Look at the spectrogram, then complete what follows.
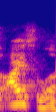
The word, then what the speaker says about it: Isola: mmm-hmm Isola is amazing whether it's Isola Isola I looked it up into one of those youtube pronunciation things and I've heard Isola so I started saying Eisel and everybody corrects me at the shop they're like no it's Isola I'm like what it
